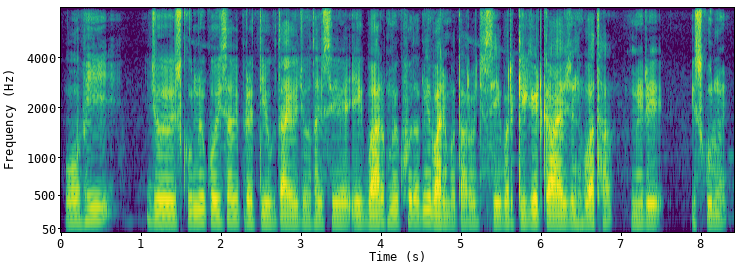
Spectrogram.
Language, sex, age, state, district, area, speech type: Hindi, male, 30-45, Uttar Pradesh, Jaunpur, rural, spontaneous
